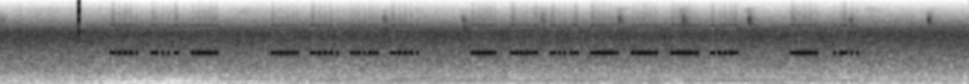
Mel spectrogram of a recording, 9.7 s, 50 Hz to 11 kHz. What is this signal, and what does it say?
Hellschreiber (Feld-Hell, 122.5 baud), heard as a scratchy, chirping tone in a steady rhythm, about 1320 Hz, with radio static and the noise of a residential street. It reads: PU8 CFXF 6DME85A BT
